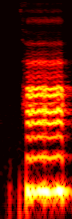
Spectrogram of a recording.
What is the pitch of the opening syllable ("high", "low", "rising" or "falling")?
high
